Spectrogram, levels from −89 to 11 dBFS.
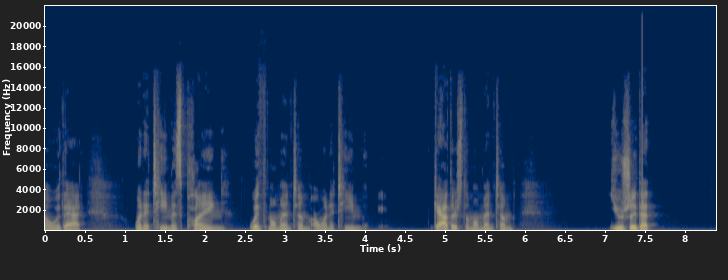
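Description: At 7.47 to 7.49 s, an overlap between stream segments made the player trim 21 ms of sound that was never duplicated, leaving an audible tiny skip.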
